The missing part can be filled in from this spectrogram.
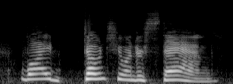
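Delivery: high, booming, drawn-out movie-line delivery. Quoting a film line that rings in memory: Charlize Theron voice. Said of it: "Charlize Theron's voice going".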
